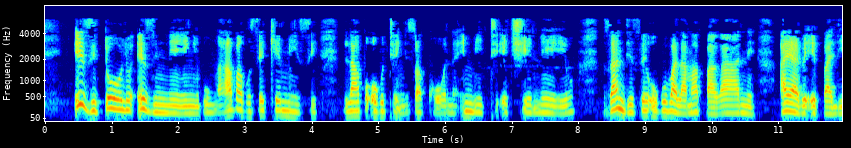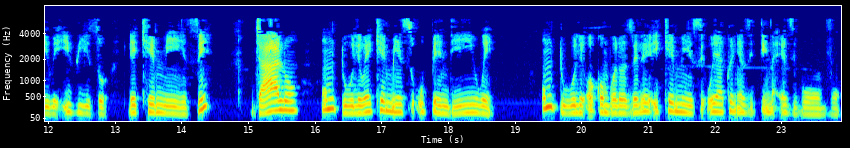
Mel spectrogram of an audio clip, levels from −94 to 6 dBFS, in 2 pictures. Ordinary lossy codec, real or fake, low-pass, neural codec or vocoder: MP3, 24 kbps; real; 7.2 kHz; none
